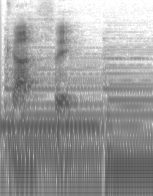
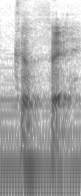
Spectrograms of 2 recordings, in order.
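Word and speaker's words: café: day or more a central good is in the e so it's not cafe it should be cafe cafe number five acai when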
